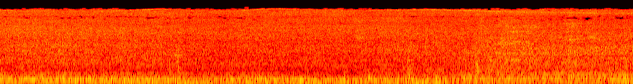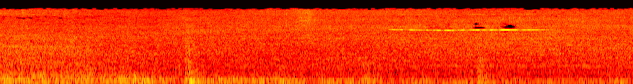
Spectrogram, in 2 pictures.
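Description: Heavy diesel truck engine running with a steady low rumble. There is a single knock about eight seconds in, after which the rumble is a little quieter.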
